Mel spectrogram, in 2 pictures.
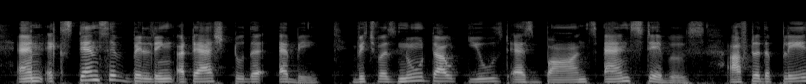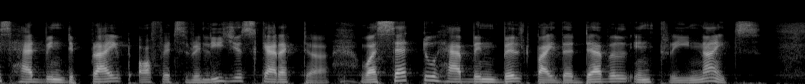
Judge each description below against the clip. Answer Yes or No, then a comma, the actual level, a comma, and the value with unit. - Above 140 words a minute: No, slow, 135 wpm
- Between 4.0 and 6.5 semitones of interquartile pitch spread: Yes, average, 4.4 semitones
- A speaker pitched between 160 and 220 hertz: No, low, 125 Hz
